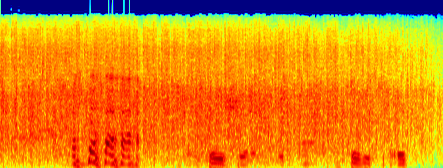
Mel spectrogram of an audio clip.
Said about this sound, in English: hold on, we'll give them some claps. We just got the soundboard out.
